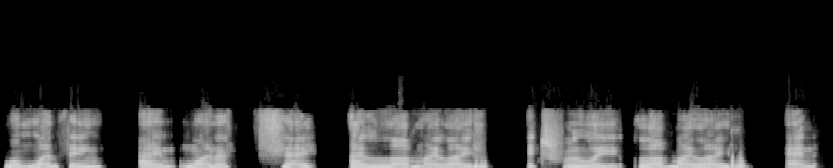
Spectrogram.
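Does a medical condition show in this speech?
Yes: progressive multiple sclerosis; quadriplegic, no hand use, walker to scooter to wheelchairs, talking harder as disease progressed; slowly worsening, latest change is lack of voice, needs caffeine from chocolate or coffee to talk; voice up and down, in and out with pulmonary muscle strength, sometimes no voice, assistant speaks.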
